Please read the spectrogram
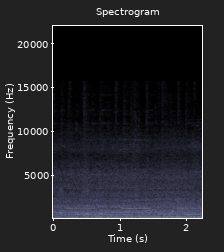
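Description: Excavator engine running steadily, with a held whining tone over a low rumble.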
